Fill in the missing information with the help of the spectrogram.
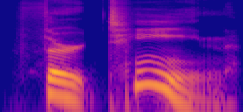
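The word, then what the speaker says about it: thirteen: Listen to the stress. 13. The stress is on the end. And for 30, the stress is at the beginning.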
